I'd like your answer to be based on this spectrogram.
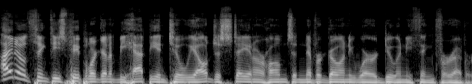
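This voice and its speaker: Very fast, fairly low-pitched man's voice with an American accent and ordinary pitch variation, on a very clean recording with a silent background. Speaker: morning radio show host. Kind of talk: radio morning show host patter.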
